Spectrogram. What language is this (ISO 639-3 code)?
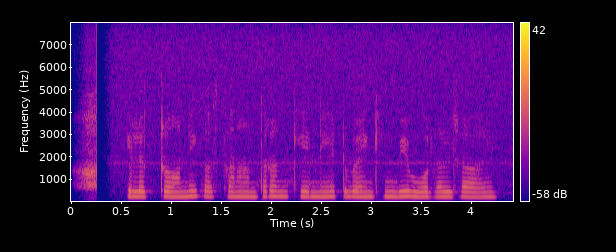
mag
